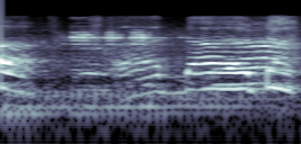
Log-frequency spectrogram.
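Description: Toddler vocalizing in a high sing-song voice: a falling call at the start, then a longer held, wavering note in the second half. A low steady hum runs underneath.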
